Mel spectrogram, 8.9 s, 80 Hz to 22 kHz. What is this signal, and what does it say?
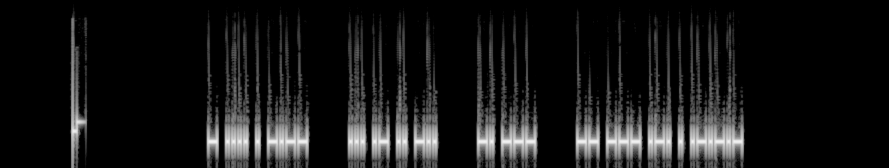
Morse code, heard as a keyed tone, about 40 wpm, 700 Hz. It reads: THEY SAID NO MORE.
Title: 2x Word-Spacing - Sentences from Top 100 Words - 40wpm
